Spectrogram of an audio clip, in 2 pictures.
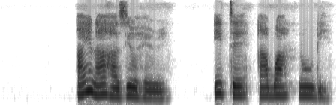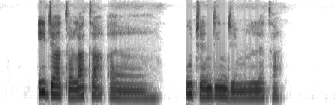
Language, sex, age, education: Igbo, female, 30-45, tertiary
